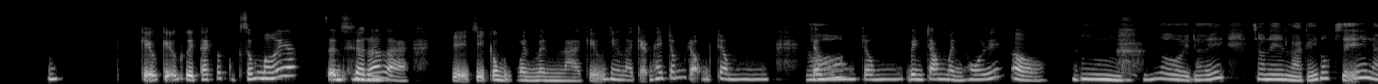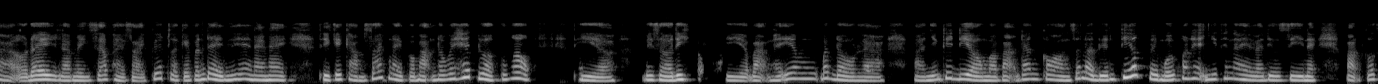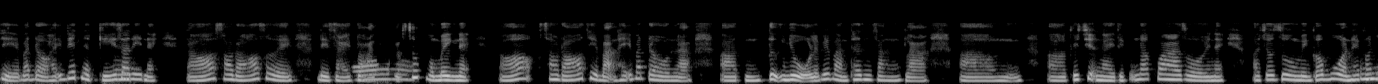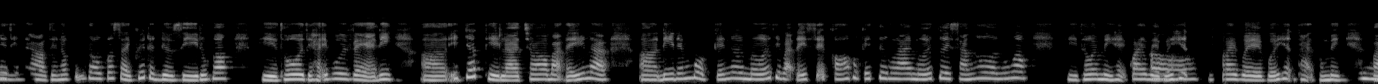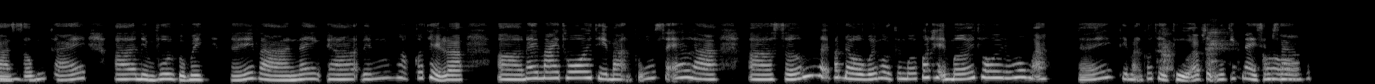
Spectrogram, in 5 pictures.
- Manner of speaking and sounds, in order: tapping; laugh; unintelligible speech; unintelligible speech; other background noise; laugh
- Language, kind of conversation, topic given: Vietnamese, advice, Tôi cảm thấy trống rỗng và khó chấp nhận nỗi buồn kéo dài; tôi nên làm gì?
